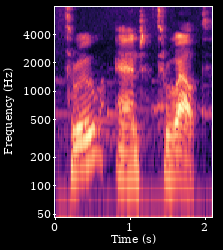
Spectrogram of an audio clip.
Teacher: in these words it's pronounced like a long ew like in the word true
